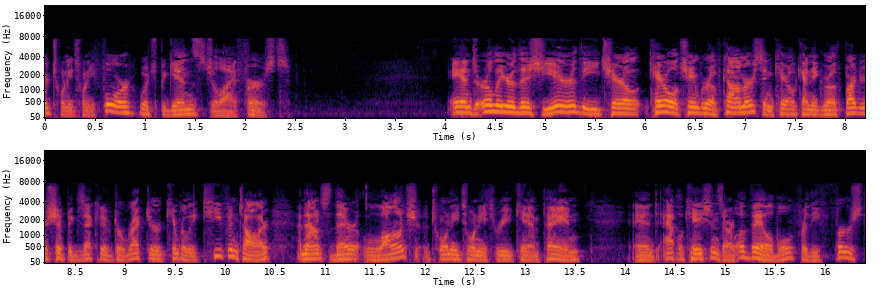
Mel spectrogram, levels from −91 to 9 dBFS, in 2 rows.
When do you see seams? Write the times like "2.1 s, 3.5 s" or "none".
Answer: 15.1 s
